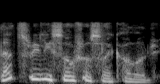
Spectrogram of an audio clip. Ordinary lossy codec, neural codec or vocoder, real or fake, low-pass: Opus, 32 kbps; none; real; 7.2 kHz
